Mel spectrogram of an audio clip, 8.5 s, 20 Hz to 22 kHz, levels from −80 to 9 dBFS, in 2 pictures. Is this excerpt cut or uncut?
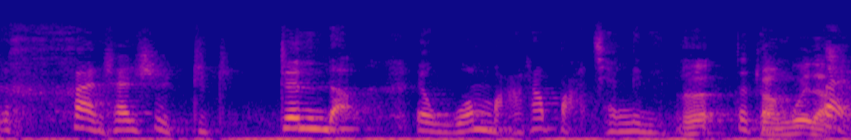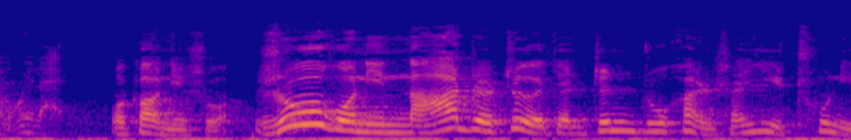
cut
